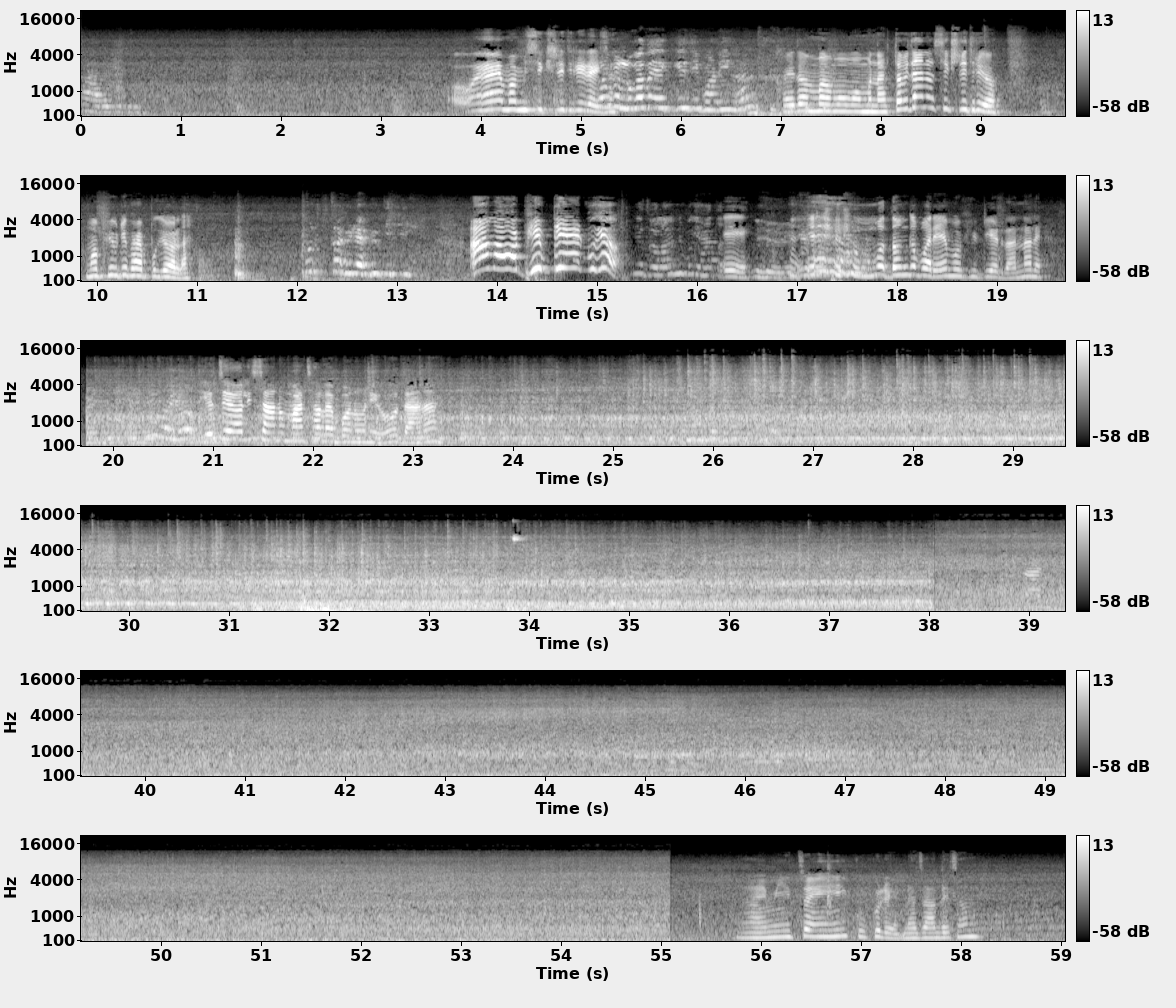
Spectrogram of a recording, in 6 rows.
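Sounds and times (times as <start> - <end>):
pellet mill motor hum: 19.7 - 55.2
crackle of clicks and rattles: 23.8 - 34.8
water pouring and splashing: 38.0 - 55.6.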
